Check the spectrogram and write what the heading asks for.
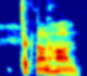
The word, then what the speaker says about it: Thich Nhat Hanh: Thich Nhat Hanh.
